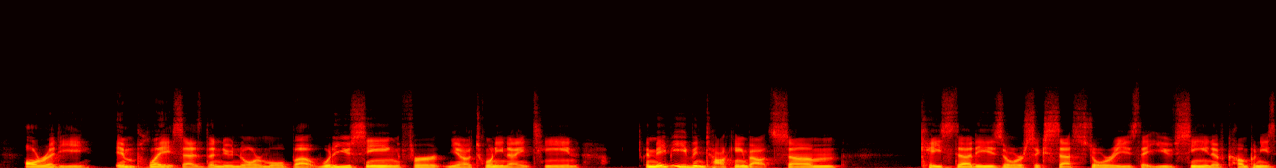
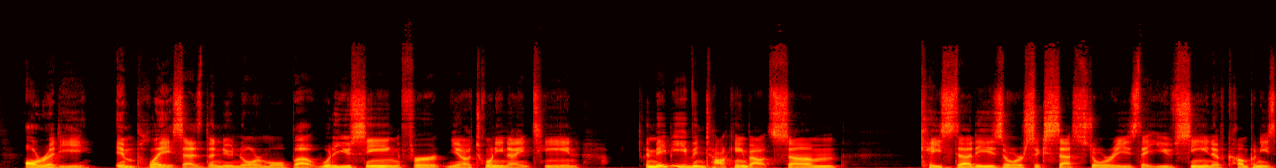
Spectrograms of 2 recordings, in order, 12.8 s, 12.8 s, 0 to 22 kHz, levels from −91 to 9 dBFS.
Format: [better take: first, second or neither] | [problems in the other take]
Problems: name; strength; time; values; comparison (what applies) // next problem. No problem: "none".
second | muffled; slightly; fading above 2.5 kHz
